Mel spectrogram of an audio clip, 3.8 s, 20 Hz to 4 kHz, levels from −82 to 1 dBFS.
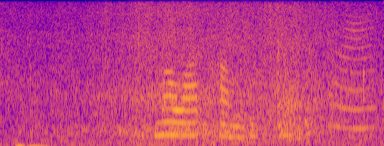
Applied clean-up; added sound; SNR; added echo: none; Waves, surf; 0 dB; none.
